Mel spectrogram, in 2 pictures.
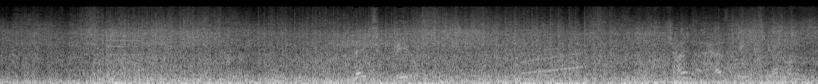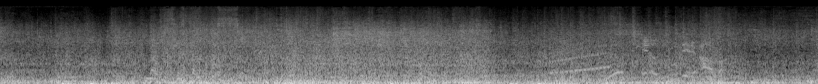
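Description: Explosions boom and crackle in a battle.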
